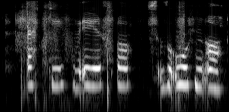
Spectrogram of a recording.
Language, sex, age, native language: Icelandic, male, 7, Icelandic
